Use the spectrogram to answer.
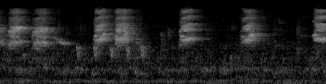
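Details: Pet long-tailed shrike from Indramayu giving isian song: four loud harsh, rasping bursts in quick pairs and singles, with a faint downslurred note early on.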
